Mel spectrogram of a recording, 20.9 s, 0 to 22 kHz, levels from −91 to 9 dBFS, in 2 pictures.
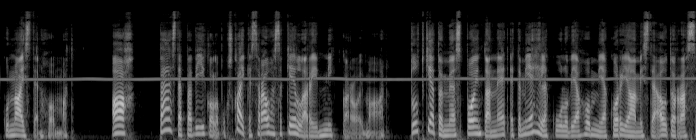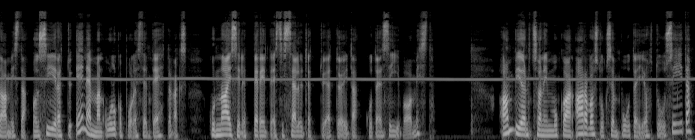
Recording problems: high-pitched whine; noticeable; throughout; 2 kHz, 20 dB below the speech

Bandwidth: 15.5 kHz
